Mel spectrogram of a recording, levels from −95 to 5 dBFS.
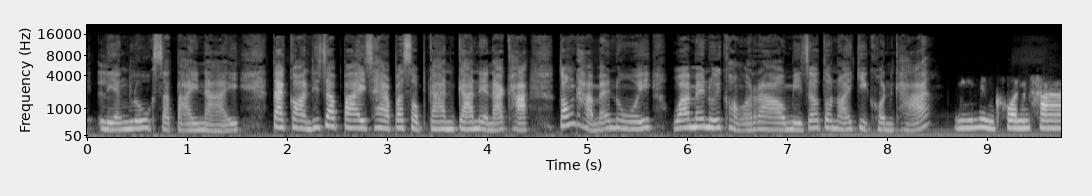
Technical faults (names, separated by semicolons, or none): mains hum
